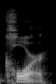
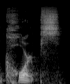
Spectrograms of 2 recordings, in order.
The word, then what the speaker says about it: corps: You may say Marine Corps. It's not Marine Corps. A corpse is CORPSE. So the pronunciation of corps is always that way.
